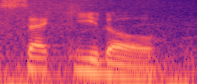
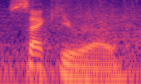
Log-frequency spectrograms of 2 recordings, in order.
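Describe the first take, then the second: First: The r is a light, not fully voiced sound. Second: The r is a plain English r sound. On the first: "the R sound is uh, not rolled, but like not fully voiced ... would be the the true pronunciation" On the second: "close enough is Sekiro"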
